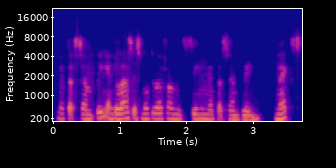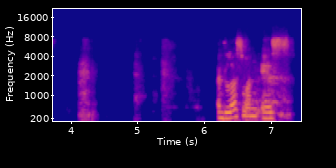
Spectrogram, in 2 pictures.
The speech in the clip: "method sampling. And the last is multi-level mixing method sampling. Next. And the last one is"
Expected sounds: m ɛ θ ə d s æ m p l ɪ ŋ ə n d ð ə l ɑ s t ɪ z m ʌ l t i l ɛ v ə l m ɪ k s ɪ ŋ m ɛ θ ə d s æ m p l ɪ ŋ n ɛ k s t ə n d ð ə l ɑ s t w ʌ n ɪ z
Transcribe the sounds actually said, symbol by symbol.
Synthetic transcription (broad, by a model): m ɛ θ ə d s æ m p l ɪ ŋ ə n d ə l ɑ s t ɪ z m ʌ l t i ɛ f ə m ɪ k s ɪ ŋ m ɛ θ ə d s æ m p l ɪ ŋ n ɛ k s t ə n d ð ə l ɑ s t w ʌ n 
